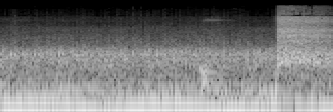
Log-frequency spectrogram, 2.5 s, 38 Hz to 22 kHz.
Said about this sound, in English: I was wondering what a Peterbilt 379 sounded like, specifically its air brakes. And so I got on YouTube to look it up. And I found a video featuring that sound.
